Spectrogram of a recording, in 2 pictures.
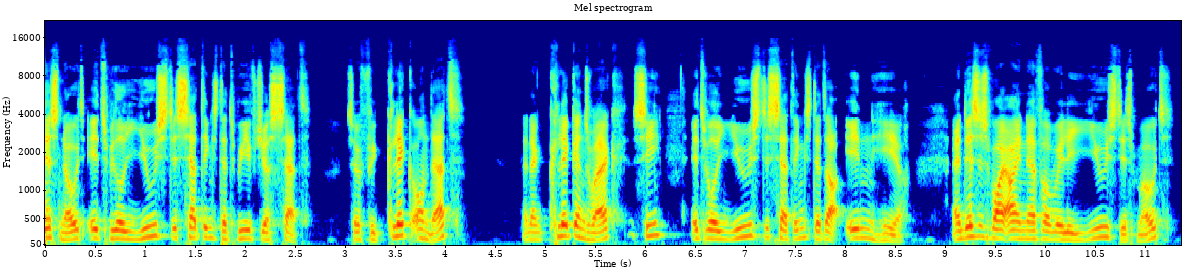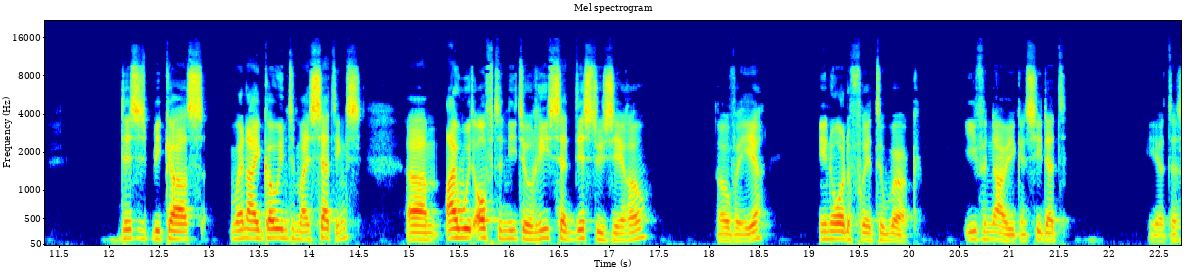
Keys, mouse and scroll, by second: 2.5 middle click, 6.8 w, 10.8 right click, 11.4 w, 15.5 right click, 19.6 middle click, 20.5-22.7 scroll down 1.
